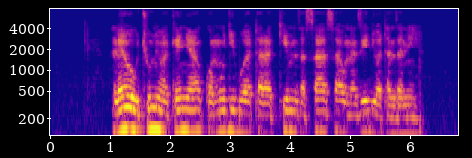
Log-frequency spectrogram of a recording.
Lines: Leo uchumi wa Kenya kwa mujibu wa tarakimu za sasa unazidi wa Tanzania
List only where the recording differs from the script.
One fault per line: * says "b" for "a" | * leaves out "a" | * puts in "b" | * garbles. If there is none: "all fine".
all fine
